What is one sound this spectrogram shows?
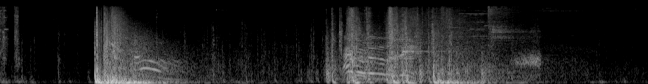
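Gunshots bang loudly in short bursts.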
